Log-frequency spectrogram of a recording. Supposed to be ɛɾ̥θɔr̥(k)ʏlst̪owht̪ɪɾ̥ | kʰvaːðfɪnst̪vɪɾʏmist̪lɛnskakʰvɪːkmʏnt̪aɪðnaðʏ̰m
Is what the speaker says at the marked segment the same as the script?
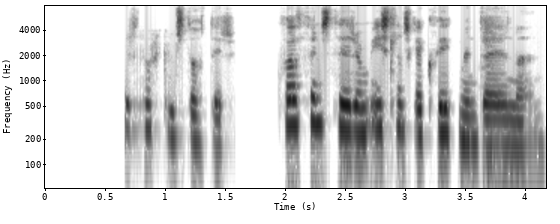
no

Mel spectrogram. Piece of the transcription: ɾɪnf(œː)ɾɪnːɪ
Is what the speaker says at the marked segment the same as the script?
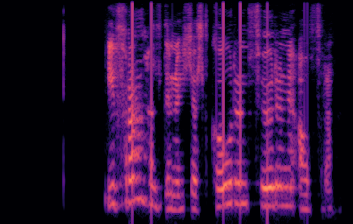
yes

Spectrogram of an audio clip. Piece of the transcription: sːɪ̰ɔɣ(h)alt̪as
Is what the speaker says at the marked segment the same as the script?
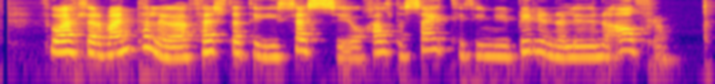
yes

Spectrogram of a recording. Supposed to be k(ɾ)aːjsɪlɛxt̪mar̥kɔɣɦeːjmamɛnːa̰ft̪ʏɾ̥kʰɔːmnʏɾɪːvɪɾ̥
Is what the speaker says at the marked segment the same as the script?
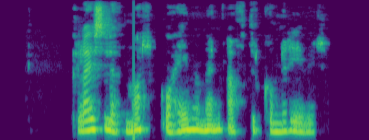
no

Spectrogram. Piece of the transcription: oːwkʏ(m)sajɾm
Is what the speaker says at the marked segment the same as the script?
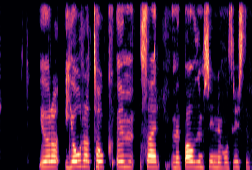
yes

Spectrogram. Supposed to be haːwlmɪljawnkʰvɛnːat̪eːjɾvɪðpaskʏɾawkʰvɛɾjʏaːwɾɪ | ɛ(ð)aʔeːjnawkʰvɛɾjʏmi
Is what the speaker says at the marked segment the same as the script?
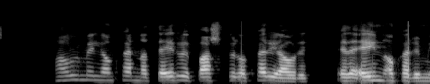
yes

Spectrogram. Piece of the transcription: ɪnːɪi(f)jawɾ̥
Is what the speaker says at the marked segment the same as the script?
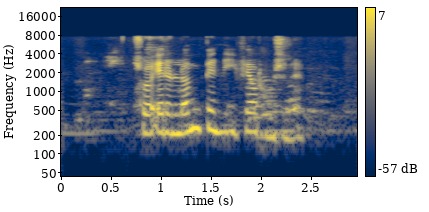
yes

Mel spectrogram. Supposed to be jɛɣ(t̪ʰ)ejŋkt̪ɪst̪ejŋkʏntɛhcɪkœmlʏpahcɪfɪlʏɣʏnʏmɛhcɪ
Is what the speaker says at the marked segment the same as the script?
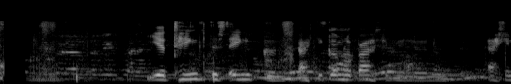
yes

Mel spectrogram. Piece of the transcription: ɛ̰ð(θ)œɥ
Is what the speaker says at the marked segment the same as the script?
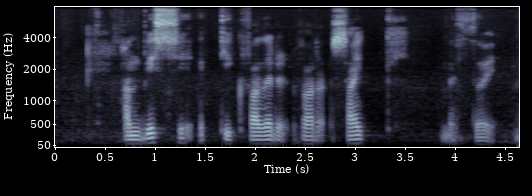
yes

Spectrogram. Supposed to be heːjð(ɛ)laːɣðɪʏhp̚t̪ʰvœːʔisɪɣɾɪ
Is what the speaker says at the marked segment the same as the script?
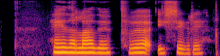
no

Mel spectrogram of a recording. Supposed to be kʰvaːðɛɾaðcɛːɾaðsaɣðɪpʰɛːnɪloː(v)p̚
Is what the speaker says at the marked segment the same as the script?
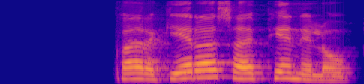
no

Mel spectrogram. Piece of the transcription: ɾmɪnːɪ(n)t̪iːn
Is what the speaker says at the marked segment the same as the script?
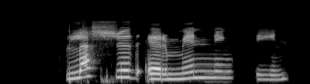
no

